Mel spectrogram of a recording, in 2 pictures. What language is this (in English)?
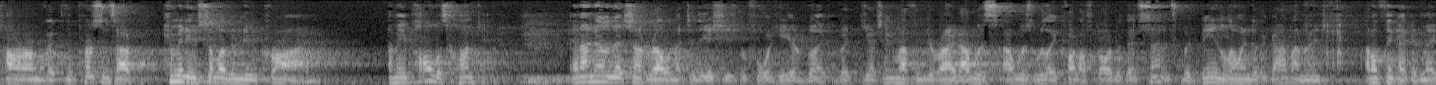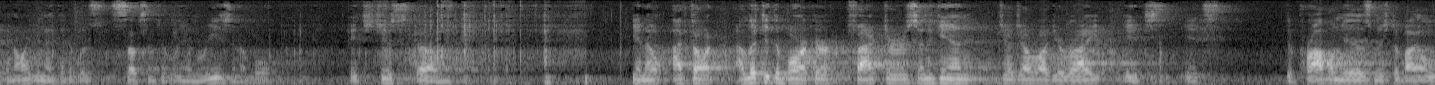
English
